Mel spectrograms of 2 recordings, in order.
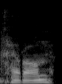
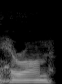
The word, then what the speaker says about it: Herron: liked our previous understanding head-on no he doesn't say it properly sorry I liked our previous understanding Herron he took a sip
